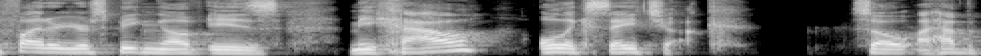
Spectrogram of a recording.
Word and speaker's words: Michał: I believe the fighter you're speaking of is Michał Oleksiejczuk. So I have the pronunciation file.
